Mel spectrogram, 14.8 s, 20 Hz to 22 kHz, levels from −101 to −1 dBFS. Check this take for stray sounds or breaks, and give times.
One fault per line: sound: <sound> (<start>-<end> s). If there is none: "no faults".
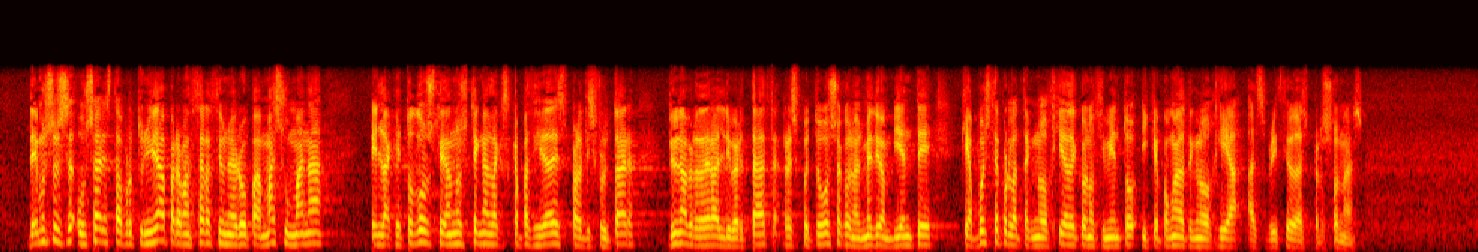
no faults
